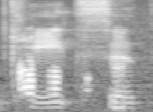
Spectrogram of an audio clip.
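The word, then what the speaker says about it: Cait Sith: those who actually know is either Scottish or Irish and it has a very very distinctive pronunciation not know he's been Kate Sith my whole life yeah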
